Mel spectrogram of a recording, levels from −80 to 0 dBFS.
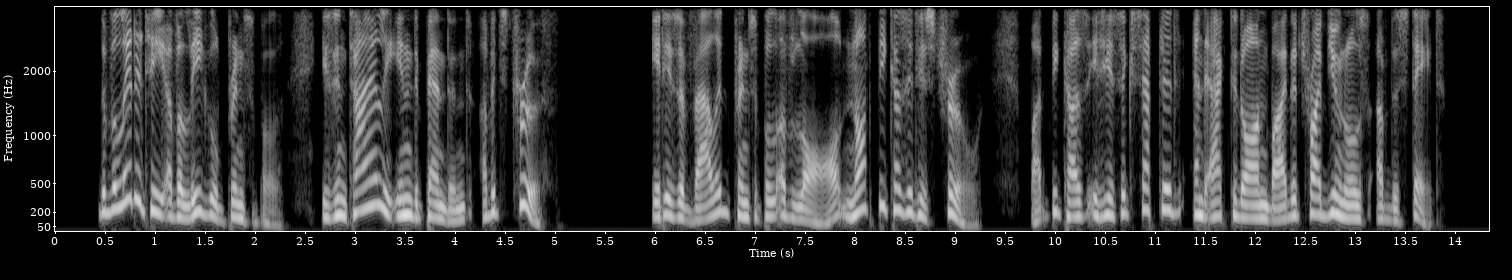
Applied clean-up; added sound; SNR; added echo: none; none; none; none.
